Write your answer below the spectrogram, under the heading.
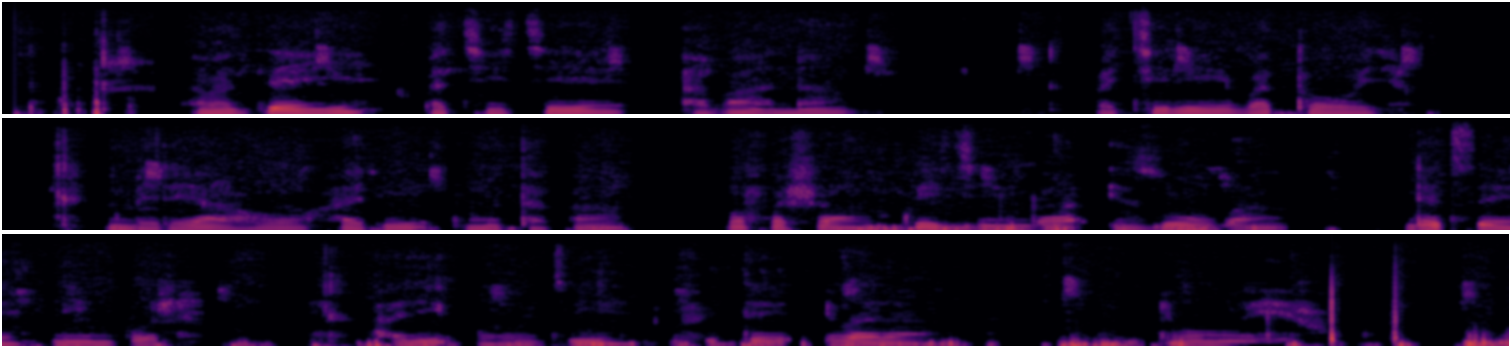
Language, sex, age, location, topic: Kinyarwanda, female, 18-24, Nyagatare, health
